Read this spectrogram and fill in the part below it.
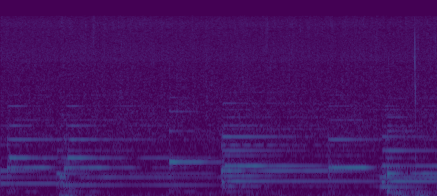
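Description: Soft, steady rainfall in the video game Ender Lilies hisses quietly under gentle, sustained musical notes that shift every second or so, faint and continuous throughout.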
